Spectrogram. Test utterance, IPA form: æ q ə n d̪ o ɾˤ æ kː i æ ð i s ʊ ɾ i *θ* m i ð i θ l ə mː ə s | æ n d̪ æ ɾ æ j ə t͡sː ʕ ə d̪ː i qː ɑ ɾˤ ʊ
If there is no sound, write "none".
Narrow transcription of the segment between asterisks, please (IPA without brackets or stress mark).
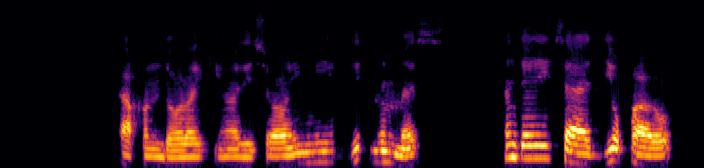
none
